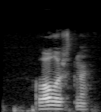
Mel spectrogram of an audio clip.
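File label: "лолыштны", Komi-Zyrian, male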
